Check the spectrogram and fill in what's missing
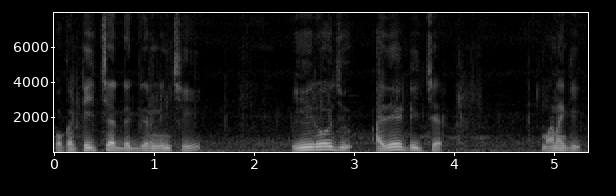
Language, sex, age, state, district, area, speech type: Telugu, male, 18-30, Andhra Pradesh, Bapatla, rural, spontaneous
